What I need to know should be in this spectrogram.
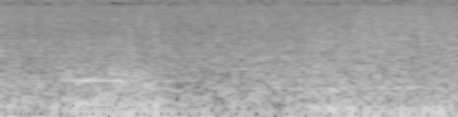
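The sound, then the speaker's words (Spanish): Heavy rain pours down outside, a steady, dense hiss with a low rumbling undertone that stays unbroken and even from start to finish. “Los dos chicos miran hacia el exterior donde sigue lloviendo con fuerza.”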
